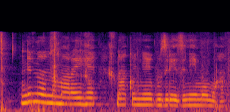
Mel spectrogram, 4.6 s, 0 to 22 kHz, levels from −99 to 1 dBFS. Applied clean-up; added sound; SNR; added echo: none; Chewing, mastication; 12 dB; reverberation time 0.6 s.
